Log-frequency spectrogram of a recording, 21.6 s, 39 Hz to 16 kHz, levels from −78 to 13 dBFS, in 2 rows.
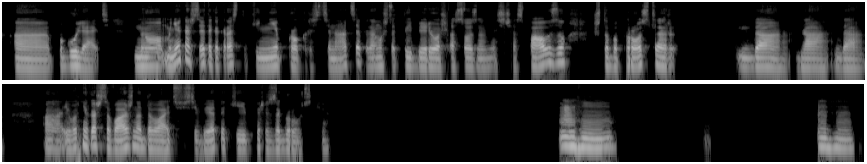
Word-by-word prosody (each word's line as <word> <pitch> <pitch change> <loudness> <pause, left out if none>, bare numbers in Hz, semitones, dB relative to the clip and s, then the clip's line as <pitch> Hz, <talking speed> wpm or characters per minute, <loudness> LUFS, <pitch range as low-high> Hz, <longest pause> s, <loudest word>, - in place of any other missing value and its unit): а, 100 -2 +3
погулять. 115 -4 0 0.3
Но 115 -1 +3
мне 120 +9 +4
кажется, 180 -7 +1
это 130 -3 +1
как - - -4
раз-таки 130 -3 -2
не 110 +3 +3
прокрастинация, 105 +3 -3
потому 115 +1 -3
что 115 - -6
ты 115 - -4
берешь 110 -1 +1
осознанно 110 0 -3
сейчас 105 +1 -7
паузу, 150 +7 +4 0.3
чтобы - - -3
просто - - +2
р 110 -1 +1 0.8
м-да 110 -3 +2
да 105 -1 -1
да. 105 -2 -2 0.5
А, 110 -2 -3
и - - -2
вот 120 +3 -1
мне 145 - +1
кажется, 140 -4 +2
важно 125 +4 +5
давать 105 -3 +1
себе 105 +1 -3
такие 110 -2 -6
перезагрузки. 105 -1 -6 2.9
Мгм. 125 -2 +3 2.5
Мгм. 120 -3 -2
110 Hz, 95 wpm, -24 LUFS, 105-120 Hz, 2.9 s, важно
